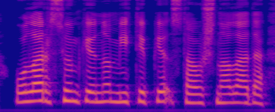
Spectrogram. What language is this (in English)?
Kazakh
